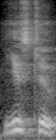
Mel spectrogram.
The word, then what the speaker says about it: used to: Used to como que se junta. Y se pronuncia used to como si fuera una T en medio.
